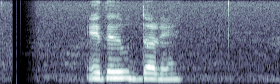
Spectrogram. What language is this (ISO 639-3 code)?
ben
